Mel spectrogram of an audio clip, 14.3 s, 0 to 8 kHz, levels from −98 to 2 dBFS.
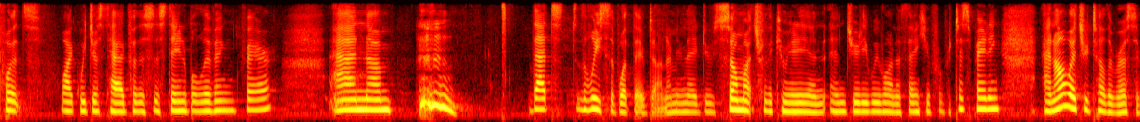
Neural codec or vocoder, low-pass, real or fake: none; 7.2 kHz; real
